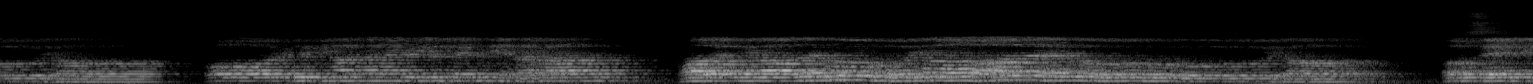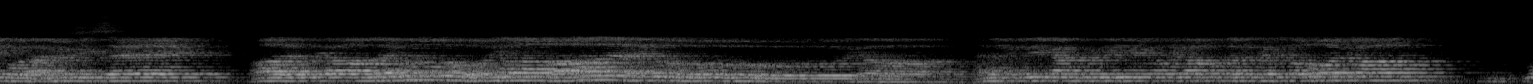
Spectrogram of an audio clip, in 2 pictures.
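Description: Liturgical chanting by a singing voice: long phrases held mostly on level notes, each lasting several seconds, with brief pauses for breath between them.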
